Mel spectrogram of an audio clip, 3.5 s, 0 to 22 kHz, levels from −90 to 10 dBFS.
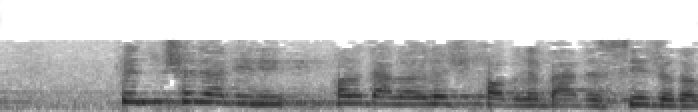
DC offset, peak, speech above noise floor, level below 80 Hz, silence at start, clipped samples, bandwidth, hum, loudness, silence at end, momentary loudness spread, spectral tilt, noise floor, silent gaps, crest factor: under 0.1%; -2 dBFS; 23 dB; -56 dBFS; 0 s; under 0.1%; 5.8 kHz; none; -18 LUFS; 0 s; 3 LU; -9.5 dB/octave; -40 dBFS; none; 16 dB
